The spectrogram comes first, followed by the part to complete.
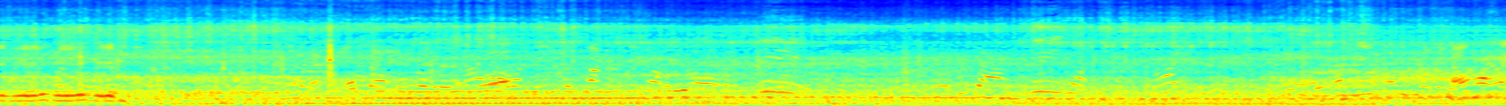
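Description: Crane truck's engine idling steadily, with faint voices of people talking over it.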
